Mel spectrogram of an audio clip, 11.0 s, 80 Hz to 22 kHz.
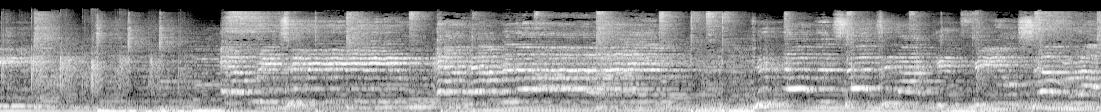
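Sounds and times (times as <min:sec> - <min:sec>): backing music: 0:00.0 - 0:11.0
man singing rock ballad: 0:02.2 - 0:11.0.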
